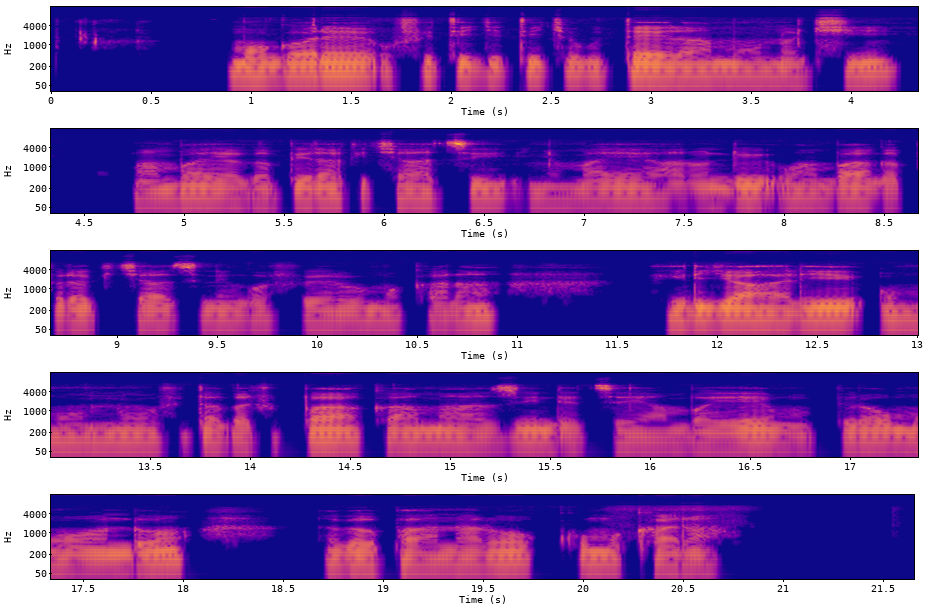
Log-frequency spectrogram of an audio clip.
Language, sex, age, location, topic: Kinyarwanda, male, 25-35, Nyagatare, agriculture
